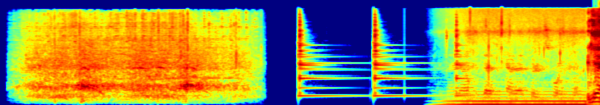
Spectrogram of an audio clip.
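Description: Crowd noise for the first few seconds, then two ringing cowbell strikes about a second apart, each dying away, followed by a steady low hum.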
